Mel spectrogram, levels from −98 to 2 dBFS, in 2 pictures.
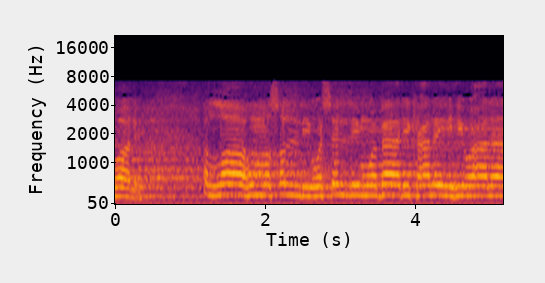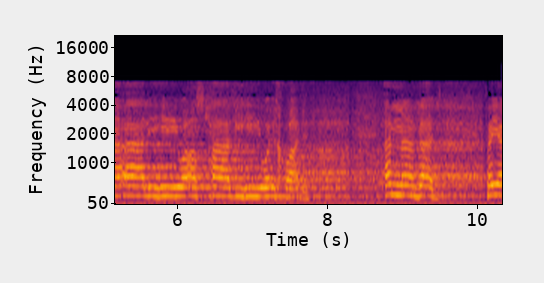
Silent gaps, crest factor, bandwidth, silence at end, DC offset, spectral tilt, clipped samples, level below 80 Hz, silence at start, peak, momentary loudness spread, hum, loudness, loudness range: none; 14 dB; 7.4 kHz; 0 s; 0.6%; -6 dB/octave; under 0.1%; -58 dBFS; 0 s; -8 dBFS; 12 LU; none; -23 LUFS; 3 LU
